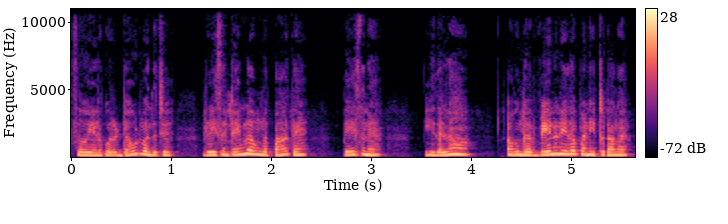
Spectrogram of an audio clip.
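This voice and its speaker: A woman voicing a calm, level-headed young man in a dubbed cartoon drama, speaking in a steady, firm way. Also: medium pitch, fast talker, close to an everyday voice. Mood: explaining. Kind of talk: Tamil cartoon dubbing. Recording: dull lo-fi recording.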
